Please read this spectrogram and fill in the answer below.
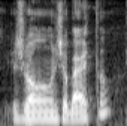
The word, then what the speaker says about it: João Gilberto: João Gilberto? – Yeah.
